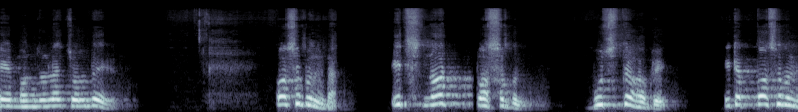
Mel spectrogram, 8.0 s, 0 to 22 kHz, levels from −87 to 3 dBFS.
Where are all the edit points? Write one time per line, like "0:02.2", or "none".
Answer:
none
